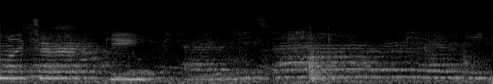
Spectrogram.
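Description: A group of young children singing together, with some notes held.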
